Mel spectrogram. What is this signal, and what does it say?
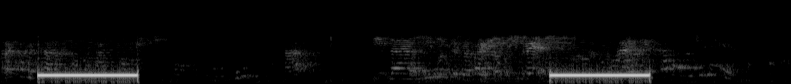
Ringback tone (Europe, 425 Hz), with speech.
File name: out- -2017- - - .6097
